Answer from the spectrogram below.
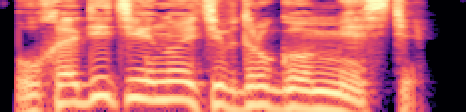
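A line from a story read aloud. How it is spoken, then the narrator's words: Dry command. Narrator (Russian): сухо распорядился Вайланд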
